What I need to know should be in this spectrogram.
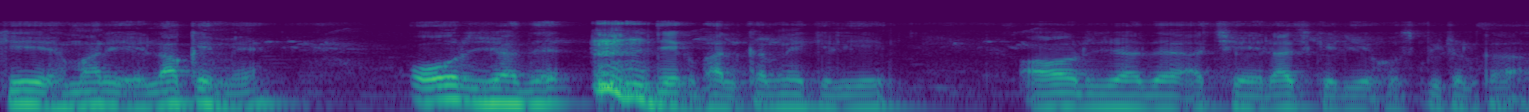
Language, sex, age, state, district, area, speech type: Urdu, male, 60+, Bihar, Khagaria, rural, spontaneous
